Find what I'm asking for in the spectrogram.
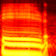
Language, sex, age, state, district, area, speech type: Hindi, male, 30-45, Madhya Pradesh, Hoshangabad, urban, read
